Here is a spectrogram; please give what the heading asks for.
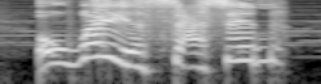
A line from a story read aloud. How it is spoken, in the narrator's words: Bandar yelled at it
